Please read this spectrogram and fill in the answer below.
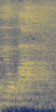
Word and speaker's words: Jehová: de pronunciar sin embargo le colocaron unas vocales para que nosotros la pudiésemos pronunciar ejemplo Yahweh oh Jehová okay Bueno en el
